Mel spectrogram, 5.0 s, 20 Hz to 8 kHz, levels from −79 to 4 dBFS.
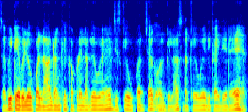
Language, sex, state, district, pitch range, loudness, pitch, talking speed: Hindi, male, Jharkhand, Ranchi, 100-115 Hz, -19 LUFS, 105 Hz, 255 wpm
